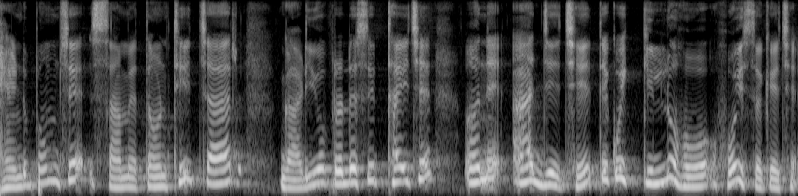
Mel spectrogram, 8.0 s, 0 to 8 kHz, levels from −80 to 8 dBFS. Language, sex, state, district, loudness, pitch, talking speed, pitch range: Gujarati, male, Gujarat, Valsad, -13 LUFS, 200 Hz, 165 wpm, 155-225 Hz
